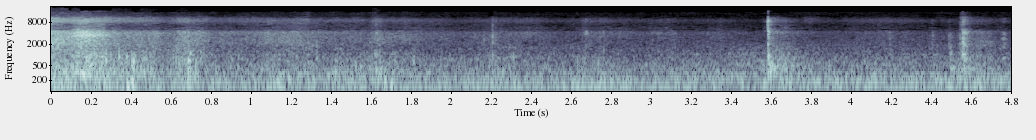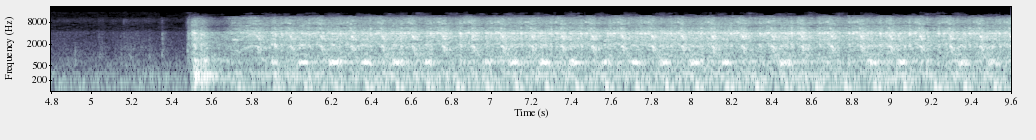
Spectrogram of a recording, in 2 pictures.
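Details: Italjet Formula 50cc two-stroke paddock bike, newly refitted carb, fuel tap and airbox: the starter whirs steadily but the engine never fires; owner feels too little fuel trickles through; no start from a wet fouled plug.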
